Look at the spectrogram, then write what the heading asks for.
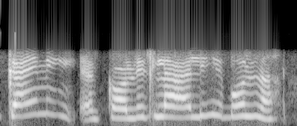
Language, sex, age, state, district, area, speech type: Marathi, female, 18-30, Maharashtra, Nashik, urban, conversation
